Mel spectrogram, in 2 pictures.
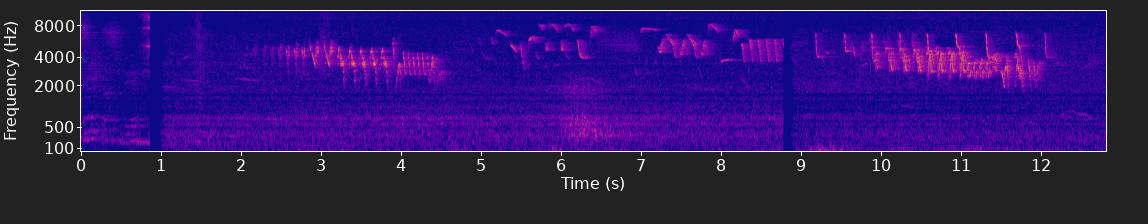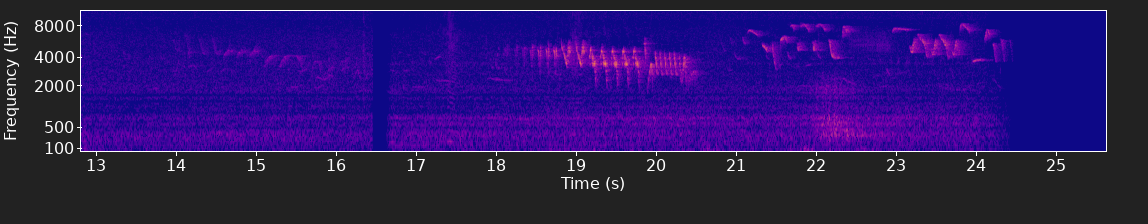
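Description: Songbird singing outdoors: a fast rattling trill followed by a run of higher chirps. The same phrase comes round three times, each after a brief cut-out, over a steady background hum.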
